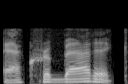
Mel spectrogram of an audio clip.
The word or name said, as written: acrobatic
